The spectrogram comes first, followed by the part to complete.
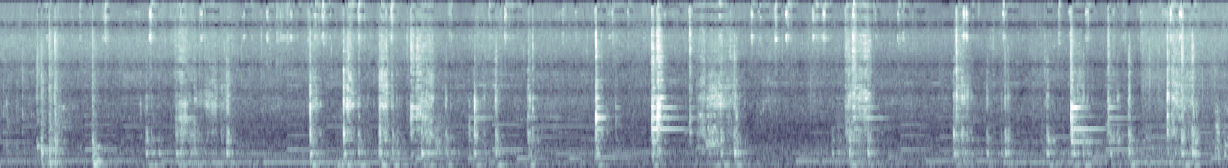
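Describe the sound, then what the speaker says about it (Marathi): Cooked potato being sautéed and stirred in a pan: repeated scraping and clinking strokes of a spoon against the pan over a soft sizzle, irregular and close, with no voices. "बटाटा परतून झालेला आहे."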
